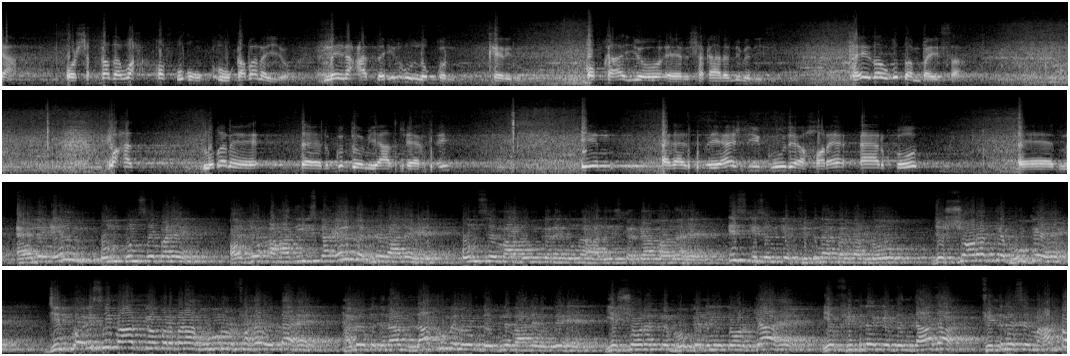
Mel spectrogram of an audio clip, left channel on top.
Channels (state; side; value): different; both; correlation 0.00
